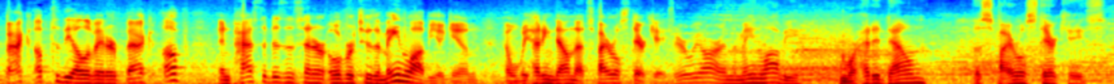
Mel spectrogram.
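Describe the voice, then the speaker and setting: A man's voice: medium pitch, expressive, brisk, background noise. A man in his thirties casually narrating a walking tour of a hotel, filmed on a handheld camera at arm's length. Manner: casual, upbeat pointing-out of sights. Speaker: vlog host. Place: hotel halls and outdoor pool areas.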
